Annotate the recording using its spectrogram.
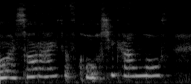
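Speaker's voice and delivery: put-on high-pitched Scouse accent. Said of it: "you're from Liverpool?".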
